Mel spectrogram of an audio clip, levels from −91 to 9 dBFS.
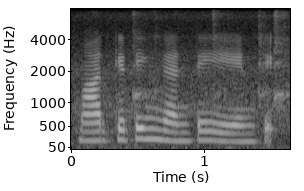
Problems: constant background noise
